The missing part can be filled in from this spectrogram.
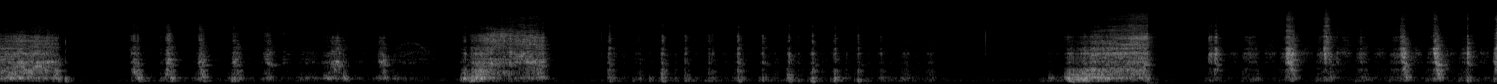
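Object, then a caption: Scratch-art paper card with wooden stylus. A wooden stylus scratches the black coating at the bottom edge of a flat scratch-art paper card held in one hand. Quick, dry scratching strokes come in rapid bursts, broken by three longer continuous rasping rubs near the start, middle and end. The sound is thin and papery with little low end.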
